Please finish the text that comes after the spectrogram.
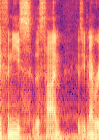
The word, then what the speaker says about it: finis: as finit because remember, most of the time in French you do not pronounce the last consonant if there is a consonant on the end of the word.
